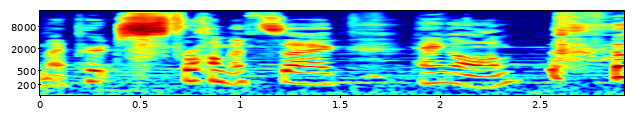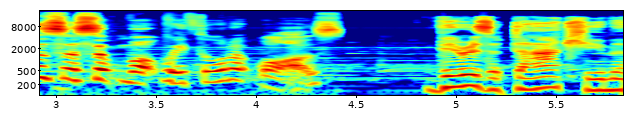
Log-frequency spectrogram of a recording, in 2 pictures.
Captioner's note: chuckles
